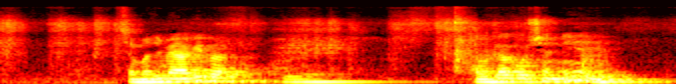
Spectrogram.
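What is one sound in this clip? Paper rustles as a sheet is turned over.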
